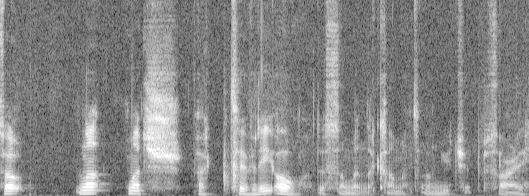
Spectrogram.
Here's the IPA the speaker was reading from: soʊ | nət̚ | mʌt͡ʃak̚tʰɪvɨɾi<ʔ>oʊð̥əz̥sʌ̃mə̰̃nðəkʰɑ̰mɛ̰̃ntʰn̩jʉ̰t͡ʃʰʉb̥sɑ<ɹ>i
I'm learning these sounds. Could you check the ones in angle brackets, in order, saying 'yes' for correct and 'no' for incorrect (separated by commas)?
yes, yes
